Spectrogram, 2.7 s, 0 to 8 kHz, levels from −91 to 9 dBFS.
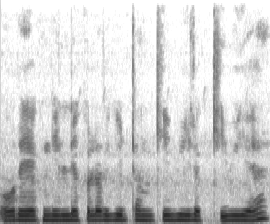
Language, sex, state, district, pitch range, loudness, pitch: Hindi, male, Uttar Pradesh, Saharanpur, 160-170 Hz, -12 LUFS, 165 Hz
